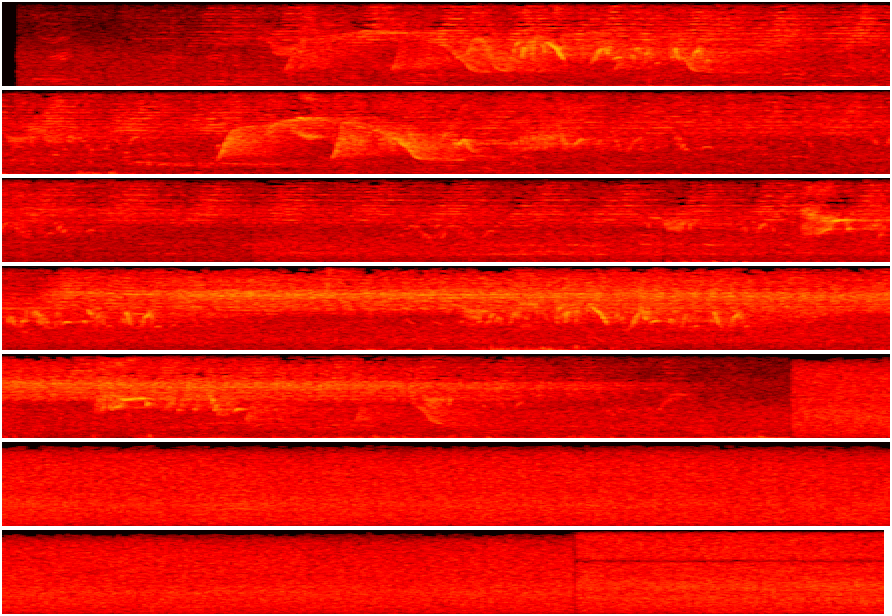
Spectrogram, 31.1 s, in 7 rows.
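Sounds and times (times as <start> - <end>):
birds calling: 1.0 - 21.3
high insect drone: 1.1 - 21.2.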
